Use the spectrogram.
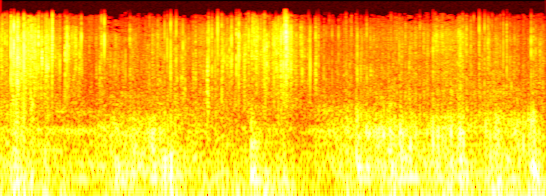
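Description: Long red nails scratch and tap a rhinestone-covered bikini cup with glass crystals sewn onto the fabric. The result is a dense stream of bright, crinkly clicks and scrapes with short ticking taps, all fading almost instantly.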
